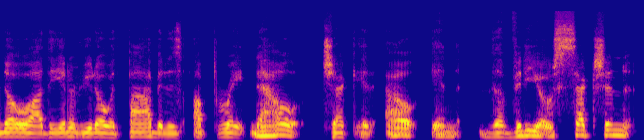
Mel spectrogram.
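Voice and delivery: upbeat announcer wrap-up; host sign off. Acted. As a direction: hype the close to the folks. Signing off to viewers.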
